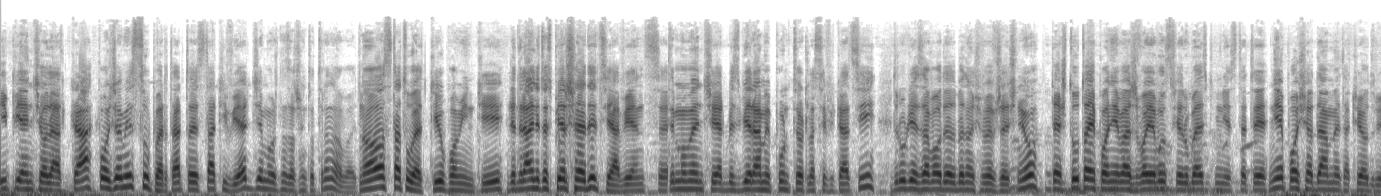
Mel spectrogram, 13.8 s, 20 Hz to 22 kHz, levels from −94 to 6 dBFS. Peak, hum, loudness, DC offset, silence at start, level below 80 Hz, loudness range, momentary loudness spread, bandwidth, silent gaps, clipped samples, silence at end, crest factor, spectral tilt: -4 dBFS; none; -16 LUFS; under 0.1%; 0 s; -36 dBFS; 2 LU; 7 LU; 14.5 kHz; none; under 0.1%; 0 s; 12 dB; -6.5 dB/octave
